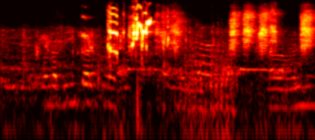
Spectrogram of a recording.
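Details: A pair of lovebirds, one blue and one white albino, gives loud harsh squawks, then bursts of buzzy chatter, with faint voices in the background.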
